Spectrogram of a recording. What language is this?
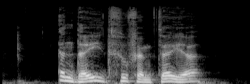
Kabyle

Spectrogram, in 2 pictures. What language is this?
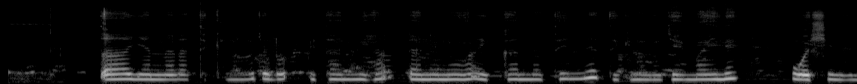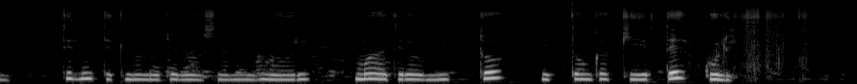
Sidamo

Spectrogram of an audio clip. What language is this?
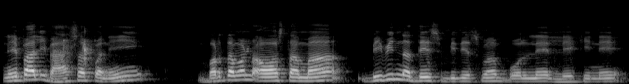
Nepali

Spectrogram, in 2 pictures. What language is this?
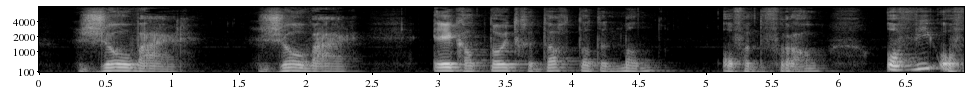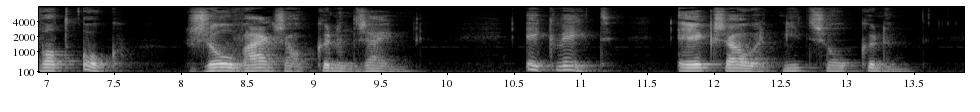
Dutch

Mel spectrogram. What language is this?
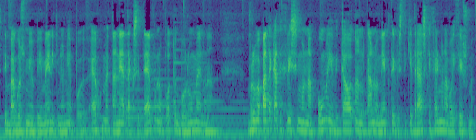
Greek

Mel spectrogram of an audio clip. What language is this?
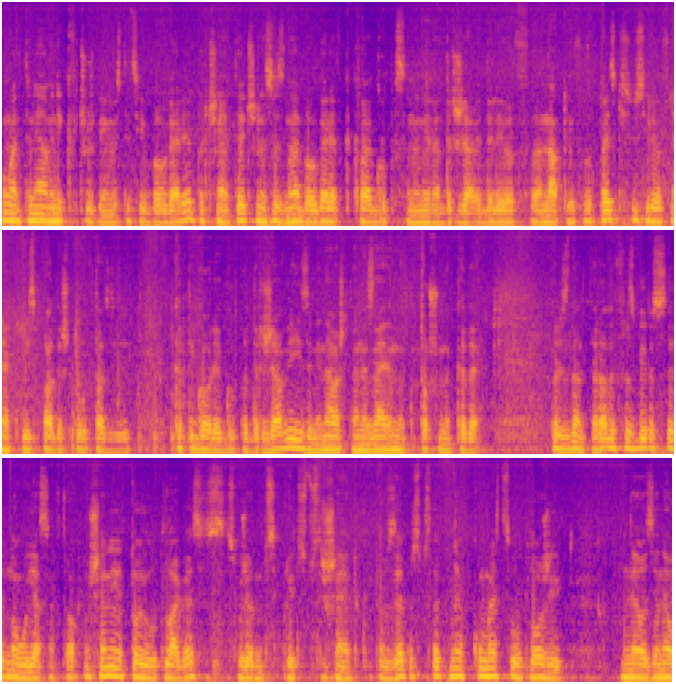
Bulgarian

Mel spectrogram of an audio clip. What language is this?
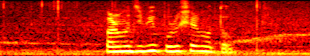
Bangla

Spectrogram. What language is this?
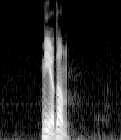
Swedish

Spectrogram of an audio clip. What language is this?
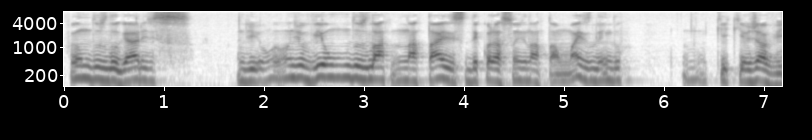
Portuguese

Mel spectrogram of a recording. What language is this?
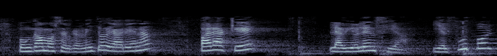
Spanish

